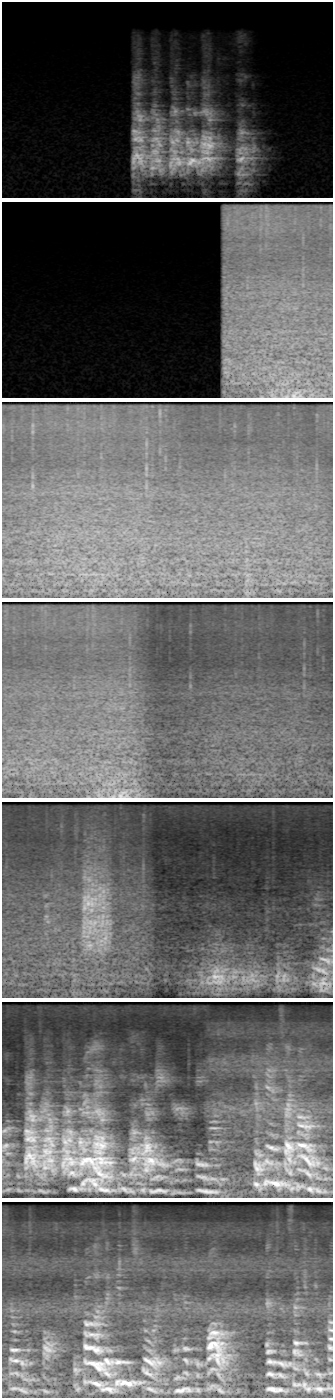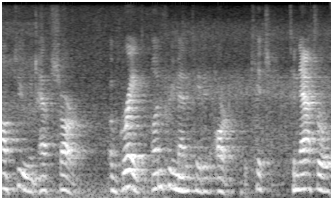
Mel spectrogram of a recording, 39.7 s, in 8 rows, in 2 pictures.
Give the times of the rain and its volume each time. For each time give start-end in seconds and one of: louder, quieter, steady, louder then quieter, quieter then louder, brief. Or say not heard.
8.2-39.6 quieter.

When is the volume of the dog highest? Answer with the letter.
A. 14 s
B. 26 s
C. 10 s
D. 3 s
B.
